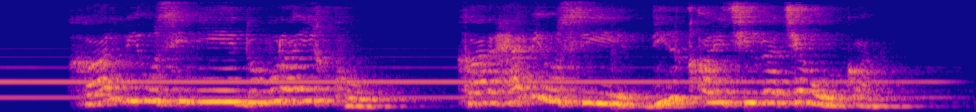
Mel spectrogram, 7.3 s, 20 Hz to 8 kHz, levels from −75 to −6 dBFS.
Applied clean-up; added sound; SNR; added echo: none; Wind instrument, woodwind instrument; 15 dB; reverberation time 0.9 s.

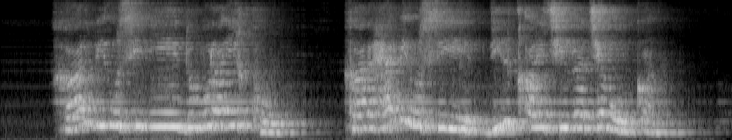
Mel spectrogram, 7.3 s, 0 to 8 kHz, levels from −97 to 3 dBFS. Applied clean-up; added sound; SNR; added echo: neural separator model SepFormer DNS4.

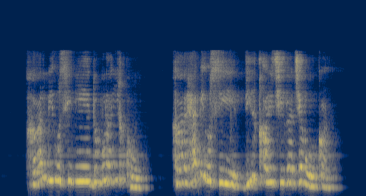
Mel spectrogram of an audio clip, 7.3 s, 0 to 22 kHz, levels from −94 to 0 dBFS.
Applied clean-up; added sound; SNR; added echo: neural mask model DeepFilterNet 3.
